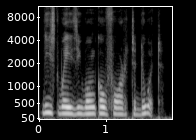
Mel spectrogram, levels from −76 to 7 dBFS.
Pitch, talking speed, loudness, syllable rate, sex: 185 Hz, 240 wpm, -15 LUFS, 5.1 syllables/s, female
